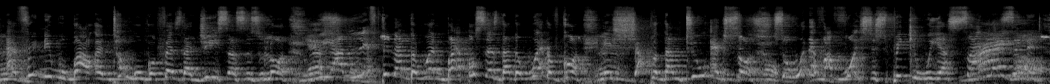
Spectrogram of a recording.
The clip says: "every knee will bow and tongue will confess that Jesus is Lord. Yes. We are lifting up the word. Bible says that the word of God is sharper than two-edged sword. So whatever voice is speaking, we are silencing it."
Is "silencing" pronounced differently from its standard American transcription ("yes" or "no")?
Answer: yes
